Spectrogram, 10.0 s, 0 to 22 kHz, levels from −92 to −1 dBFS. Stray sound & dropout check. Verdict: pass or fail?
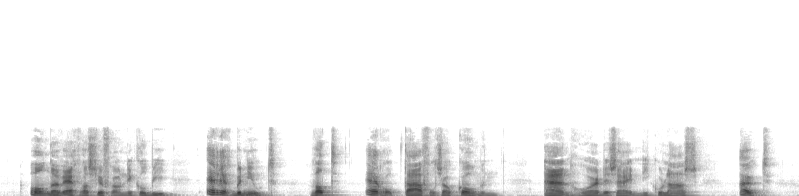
pass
